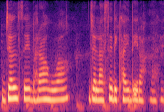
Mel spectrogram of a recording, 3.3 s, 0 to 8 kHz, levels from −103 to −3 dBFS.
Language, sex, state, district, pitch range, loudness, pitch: Hindi, female, Madhya Pradesh, Bhopal, 225-245 Hz, -17 LUFS, 235 Hz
